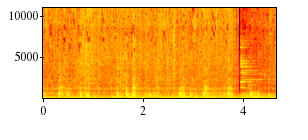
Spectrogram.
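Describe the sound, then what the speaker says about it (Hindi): Onions fry in oil for a tempering in a pot, a close, steady crackling sizzle broken by frequent stirring scrapes, continuing throughout without voices. "इसके साथ हम इसमें डाल देंगे 2 अदद बघार के लिए प्याज"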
